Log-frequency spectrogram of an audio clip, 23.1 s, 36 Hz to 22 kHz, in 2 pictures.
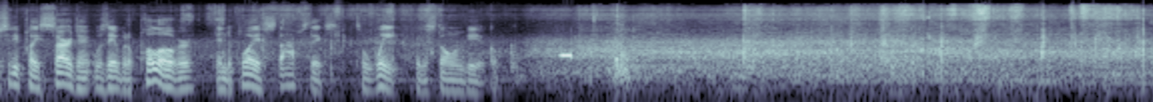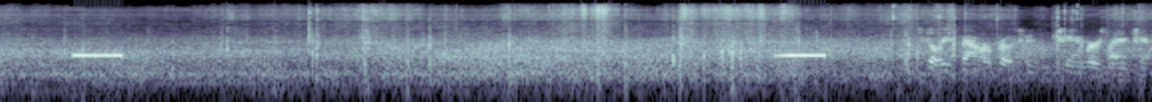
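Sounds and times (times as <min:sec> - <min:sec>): vehicle road noise: 0:00.0 - 0:23.0
short single-pitch beeps: 0:05.6 - 0:05.8, 0:12.2 - 0:12.8, 0:19.2 - 0:19.8.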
